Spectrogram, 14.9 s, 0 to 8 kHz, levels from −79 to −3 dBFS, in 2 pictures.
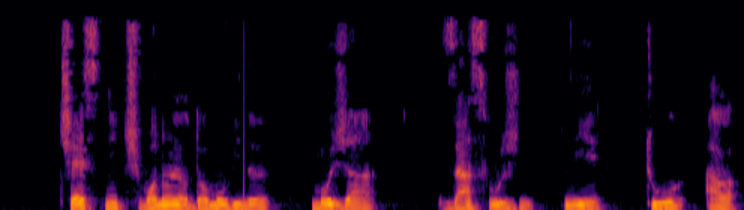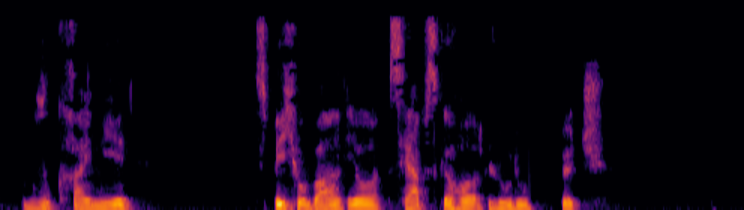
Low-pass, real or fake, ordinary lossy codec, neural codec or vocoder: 7.2 kHz; fake; MP3, 32 kbps; vocoder, 44.1 kHz, 128 mel bands every 512 samples, BigVGAN v2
